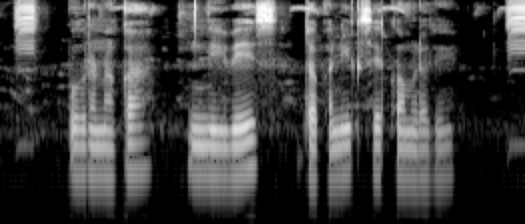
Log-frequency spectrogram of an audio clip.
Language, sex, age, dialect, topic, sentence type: Bhojpuri, male, 18-24, Western, banking, statement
